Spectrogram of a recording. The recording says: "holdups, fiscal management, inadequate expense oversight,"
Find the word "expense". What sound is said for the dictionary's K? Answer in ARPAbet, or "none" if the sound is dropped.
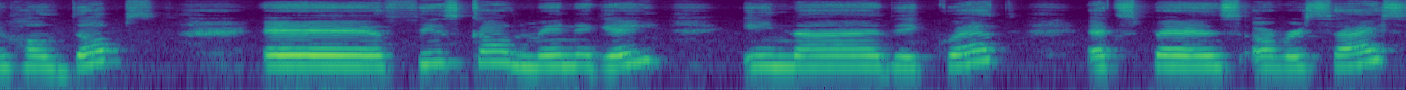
K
